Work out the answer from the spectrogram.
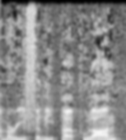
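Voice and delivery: put-on the name said lightly in a French accent; a playful hint of a French Canadian accent on the name. Podcast host playfully names the player, lightly French accent. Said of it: "That's my French accent".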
